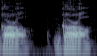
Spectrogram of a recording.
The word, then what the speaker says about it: girl: 예를 들어서 이런 거 미국 영어에서는 girl 이런 식으로 둘 다 하는 반면에 영국 영어에서는 girl 그렇죠? 요거를 발음하지 않는다는 거예요.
